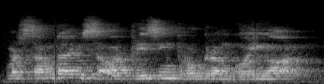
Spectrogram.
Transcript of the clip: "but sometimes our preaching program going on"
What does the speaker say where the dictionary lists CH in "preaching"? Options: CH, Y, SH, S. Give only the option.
S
